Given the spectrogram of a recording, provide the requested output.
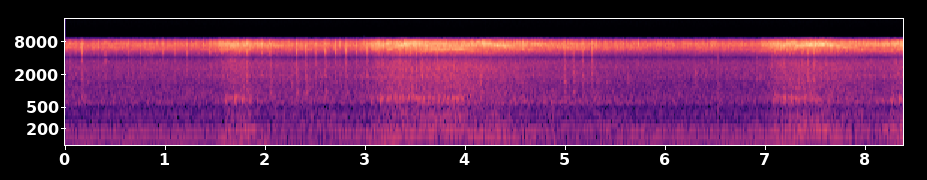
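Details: AMC 360 V8 idling with irregular light rattle and knock, throttle blips raise revs; knocking began after overheating, oil old and wet with no metal shavings; cause unknown.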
